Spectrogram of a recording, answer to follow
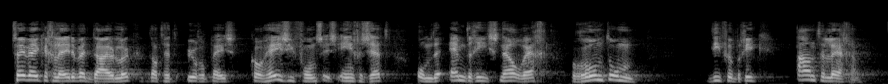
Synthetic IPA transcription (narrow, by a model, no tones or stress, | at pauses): tʋejʋejkəχəlejdənʋɛɹt̚dœɥdələkdɑtɦətøːropejskoɦejzifɔnsɪsɪnχəzɛt | ɔmdəʔɛmdrisnɛlˠʋɛχ | rɔntɔm | difabrik | aːntəlɛχə̰n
